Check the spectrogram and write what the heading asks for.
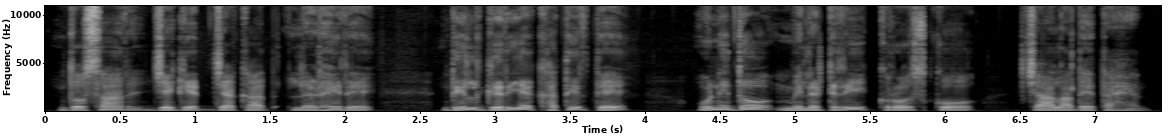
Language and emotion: Santali, neutral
